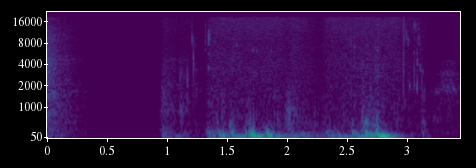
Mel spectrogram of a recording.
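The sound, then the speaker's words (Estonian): Soft sipping and gulping of water, a few wet mouth and throat sounds over a couple of seconds after a brief silence, with no talking. “võtan ühe lonksu vett”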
